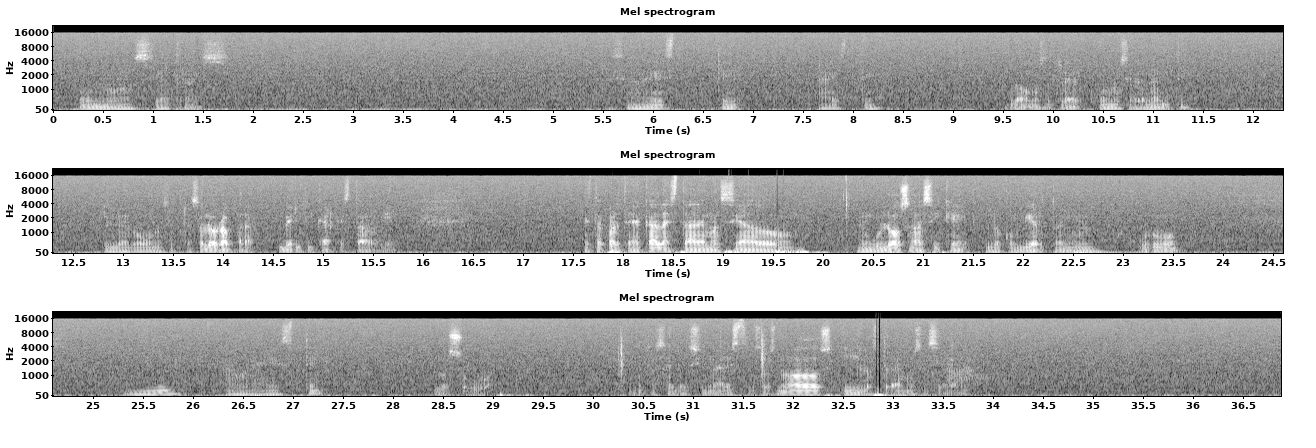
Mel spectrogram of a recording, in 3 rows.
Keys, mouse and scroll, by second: 1.1 click, 1.6-2.2 scroll up 1, 2.5-3.1 scroll down 4, 4.3 click, 6.1-6.5 scroll down 2, 6.8 click, 7.4 click, 8.1-8.5 scroll down 1, 8.5 scroll up 1, 10.3 click, 13.6 click, 18.1 click, 18.8 click, 19.3 click, 19.7 click, 20.3 click, 21.6 click, 26.4 click, 27.0-28.8 drag, 29.7 click, 30.7 shift+click, 32.1-33.8 ctrl+drag.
